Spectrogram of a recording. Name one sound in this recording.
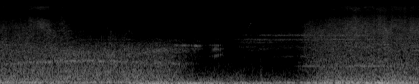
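Fireballs whoosh and burst.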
